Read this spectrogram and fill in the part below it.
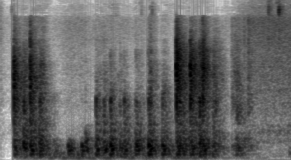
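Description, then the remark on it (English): A quick, uneven flurry of hard plastic taps and clacks as a drum roll is tapped out with fingers on a computer keyboard, which breaks; loud and continuous for about two and a half seconds before trailing off into a faint hiss. “That was the weirdest fucking drum roll I think I've ever heard.”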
